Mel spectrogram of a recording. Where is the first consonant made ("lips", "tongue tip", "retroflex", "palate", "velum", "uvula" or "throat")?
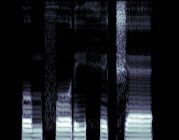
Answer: lips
